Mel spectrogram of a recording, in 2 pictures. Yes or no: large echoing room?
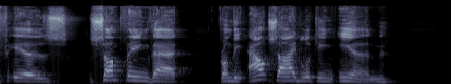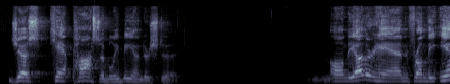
yes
